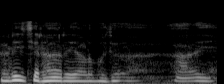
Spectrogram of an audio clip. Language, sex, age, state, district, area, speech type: Santali, male, 45-60, Odisha, Mayurbhanj, rural, spontaneous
